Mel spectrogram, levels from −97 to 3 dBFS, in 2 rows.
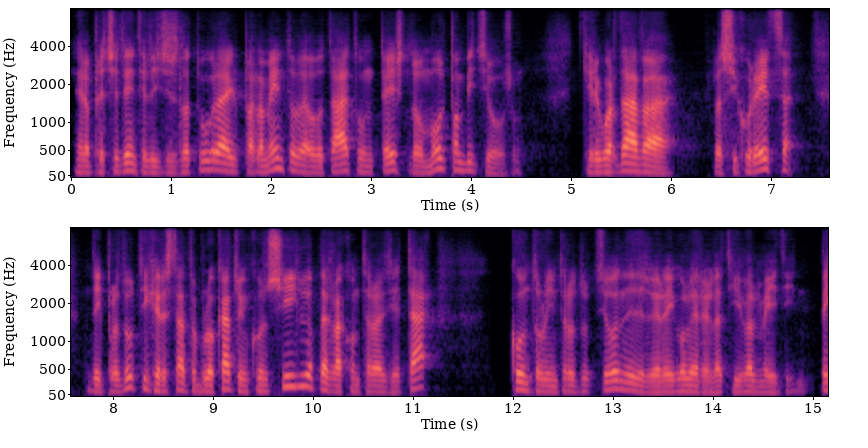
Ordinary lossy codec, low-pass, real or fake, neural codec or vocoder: none; none; fake; codec, 16 kHz, 0.7 kbps, FocalCodec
